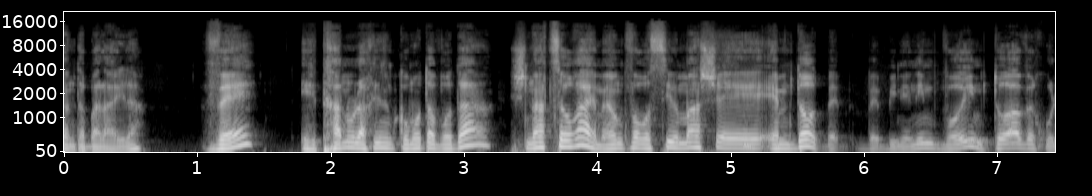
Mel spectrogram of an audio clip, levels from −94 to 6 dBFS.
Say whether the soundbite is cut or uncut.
cut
